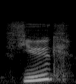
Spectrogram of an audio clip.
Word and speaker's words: Fugue: be thinking is like I'm not sure how to pronounce that it is fugue be careful and our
